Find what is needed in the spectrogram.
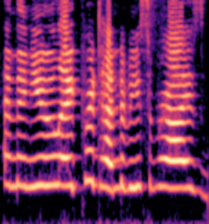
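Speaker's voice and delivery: a high, loud put-on gasp of surprise; teasing imitation of a fake surprised guest; mock surprise. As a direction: play the fake surprise big. Mocking fake surprise at party.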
